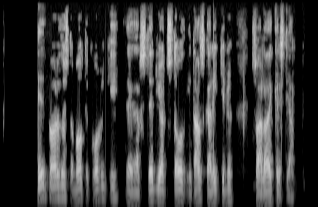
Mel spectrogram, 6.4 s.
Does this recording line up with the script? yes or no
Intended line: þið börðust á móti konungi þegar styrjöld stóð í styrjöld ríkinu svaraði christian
no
